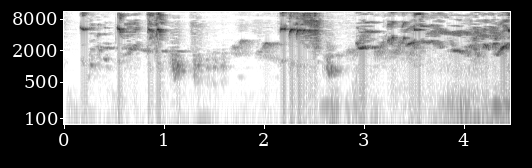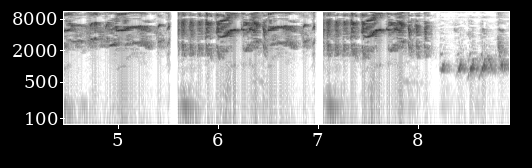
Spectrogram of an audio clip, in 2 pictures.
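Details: White-rumped shama pouring out a loud, dense song of rapid high chattering, buzzy trills and whistled notes over about nine seconds, with a few lower whistled phrases near the end.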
